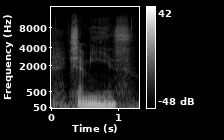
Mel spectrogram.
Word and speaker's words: chemise: It's pronounced chemise, and it's a light undershirt.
